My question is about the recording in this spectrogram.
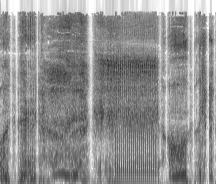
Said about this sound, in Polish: jest chrapanie borsuka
